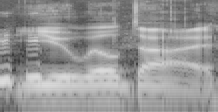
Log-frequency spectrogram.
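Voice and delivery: put-on dull, lifeless, cold, flat delivery. Mocking the new film's line reading, imitating Shang Tsung's cold, dull delivery. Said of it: "delivering it in this very cold manner".

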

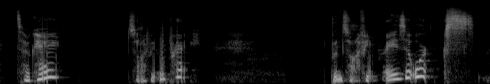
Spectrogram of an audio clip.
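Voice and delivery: very soft, hushed voice. Voicing a character reassuring the party about Safi praying: very quiet voice. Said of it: "very quietly".

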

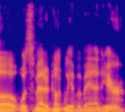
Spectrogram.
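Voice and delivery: ordinary delivery

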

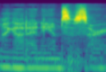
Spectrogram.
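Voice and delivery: low, soothing, sympathetic spa-style voice. Retelling how people react to hearing about an illness: imitating a soothing spa voice. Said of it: "People already spa voice me".

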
